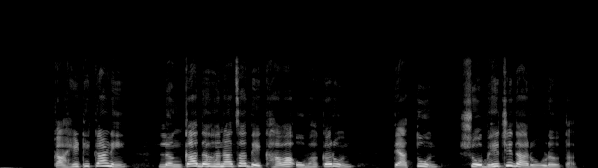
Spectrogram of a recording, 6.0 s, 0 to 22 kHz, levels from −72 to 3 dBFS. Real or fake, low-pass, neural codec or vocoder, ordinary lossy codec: real; 14.4 kHz; none; none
